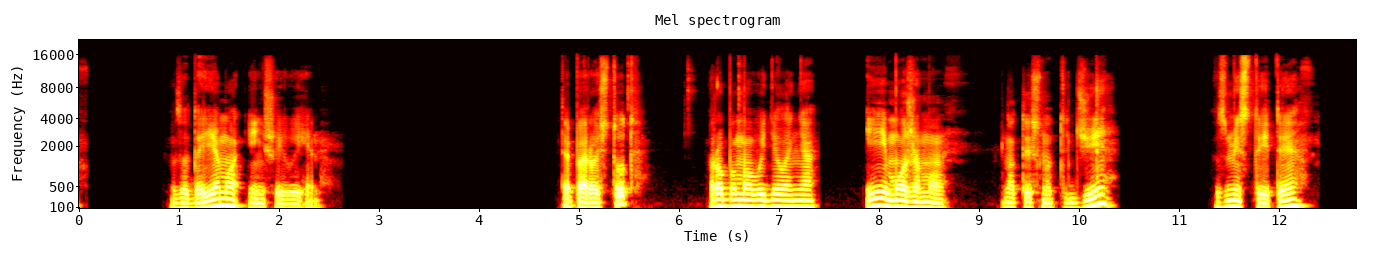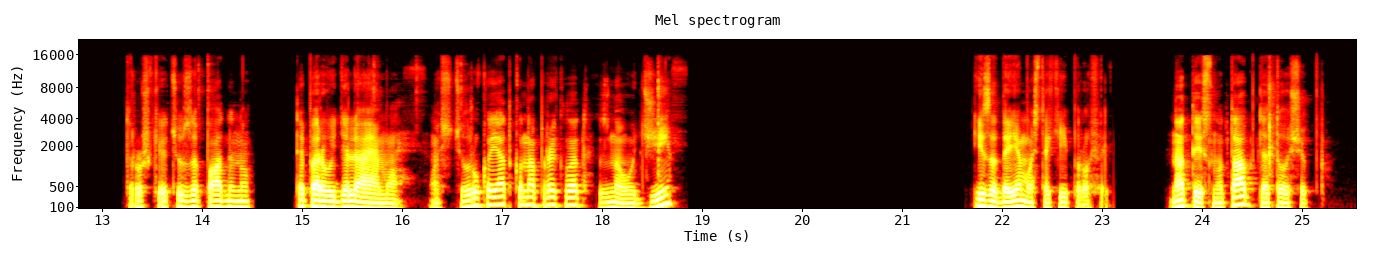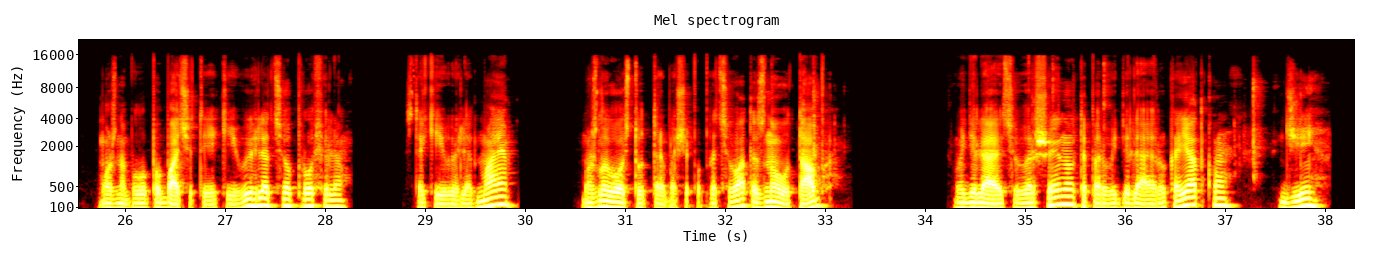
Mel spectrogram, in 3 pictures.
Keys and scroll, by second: 9.9 g, 18.3 g, 24.4 Tab, 32.6 Tab, 37.1 g.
